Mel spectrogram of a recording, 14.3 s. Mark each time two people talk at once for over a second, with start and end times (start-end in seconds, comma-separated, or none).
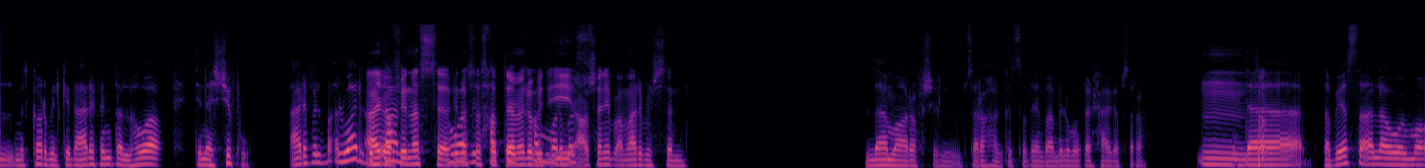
3.7-6.0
